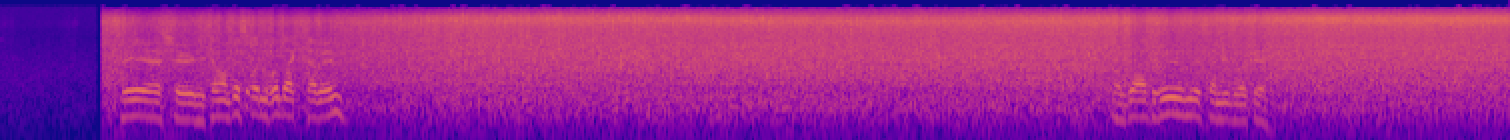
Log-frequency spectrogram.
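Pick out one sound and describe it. A stream rushes loudly over rocks.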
